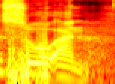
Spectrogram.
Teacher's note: مد ہے سین پر، واو کی طرف کھینچیں گے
